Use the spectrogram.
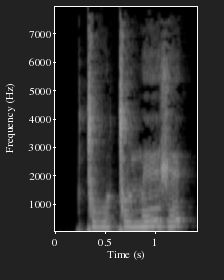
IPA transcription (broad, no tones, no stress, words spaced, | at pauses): ǀuːlǀul meːʒe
